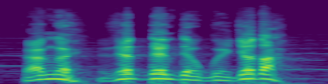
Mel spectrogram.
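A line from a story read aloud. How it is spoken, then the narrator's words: Alarmed shout. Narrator (Vietnamese): Lão phó cốc chủ kinh hãi quát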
